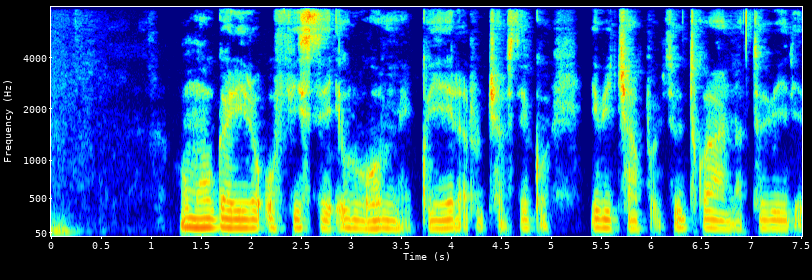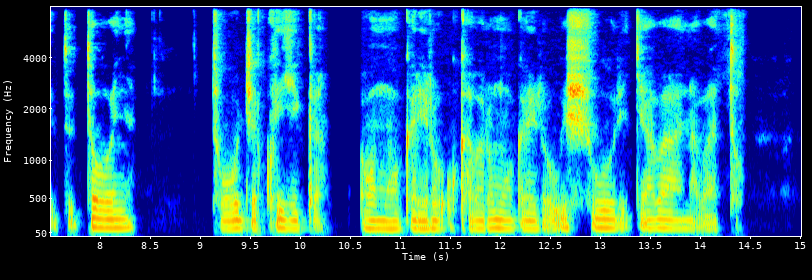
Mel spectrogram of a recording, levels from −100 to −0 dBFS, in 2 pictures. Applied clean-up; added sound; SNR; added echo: none; none; none; none.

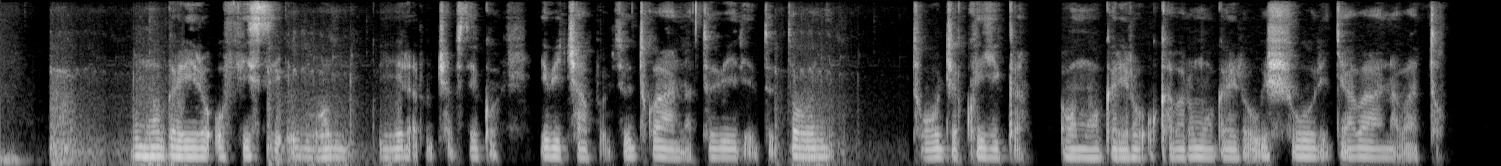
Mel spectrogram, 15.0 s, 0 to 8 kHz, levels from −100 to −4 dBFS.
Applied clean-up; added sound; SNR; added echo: neural mask model RNNoise.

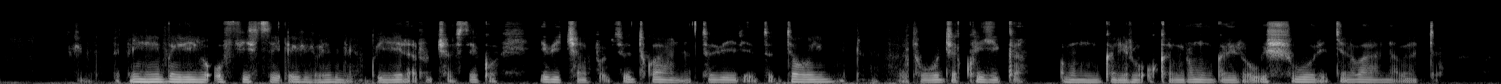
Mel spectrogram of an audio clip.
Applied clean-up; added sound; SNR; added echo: neural diffusion model UNIVERSE++.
